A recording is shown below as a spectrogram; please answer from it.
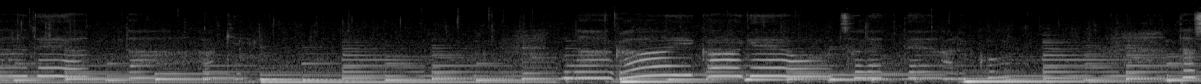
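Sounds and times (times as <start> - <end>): fingerpicked guitar: 0.0 - 12.0.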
